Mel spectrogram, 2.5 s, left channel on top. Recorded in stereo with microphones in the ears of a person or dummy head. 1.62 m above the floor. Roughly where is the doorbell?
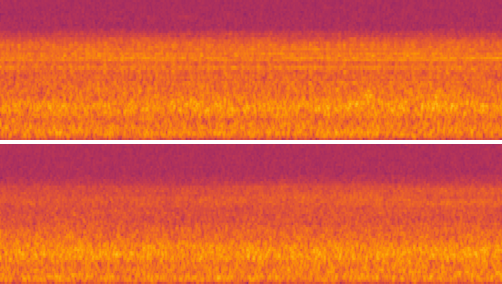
I don't hear a doorbell.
